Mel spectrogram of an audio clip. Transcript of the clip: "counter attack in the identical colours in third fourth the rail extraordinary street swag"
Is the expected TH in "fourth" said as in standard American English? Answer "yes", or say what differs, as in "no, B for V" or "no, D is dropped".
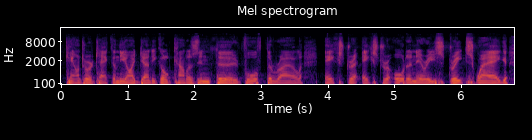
yes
